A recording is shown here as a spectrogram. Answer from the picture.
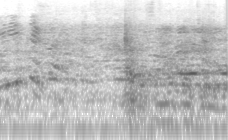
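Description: Several people talking and calling out over one another, children's voices among them.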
